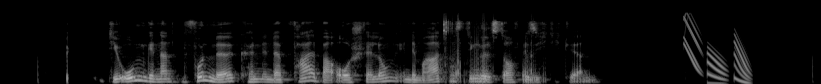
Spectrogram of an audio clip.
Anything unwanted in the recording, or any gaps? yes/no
yes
